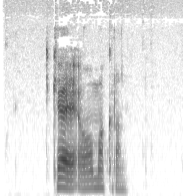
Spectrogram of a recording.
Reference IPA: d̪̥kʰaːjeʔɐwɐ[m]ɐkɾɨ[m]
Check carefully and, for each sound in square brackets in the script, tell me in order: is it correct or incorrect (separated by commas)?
correct, incorrect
